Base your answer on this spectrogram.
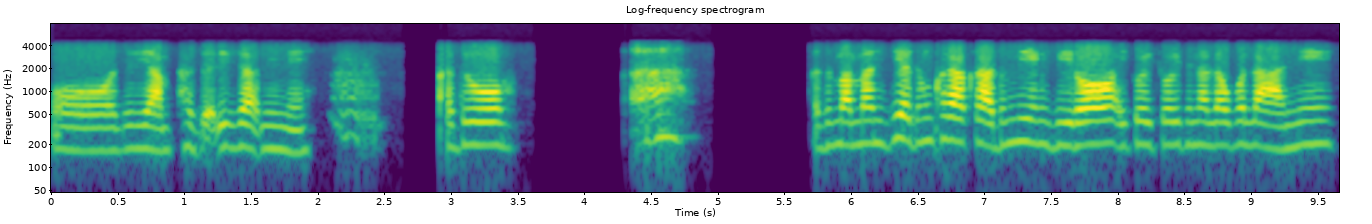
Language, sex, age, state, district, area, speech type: Manipuri, female, 45-60, Manipur, Kakching, rural, conversation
